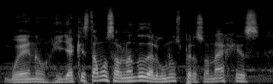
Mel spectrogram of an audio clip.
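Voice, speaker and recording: A man's voice: mid-range voice, fast talker, soft background music. A man hosting a podcast, asking curious, conversational questions in a casual interview. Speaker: podcast host.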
